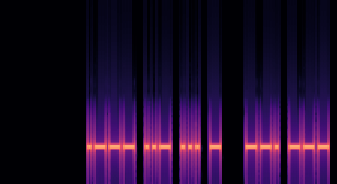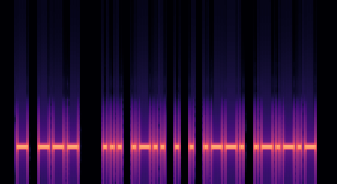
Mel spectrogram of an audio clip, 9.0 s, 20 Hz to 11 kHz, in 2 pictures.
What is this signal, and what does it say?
Morse code, heard as a keyed tone, about 25 wpm, 700 Hz. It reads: JUST GO TO SLEEP.
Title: Sentences from Top 500 Words 25wpm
